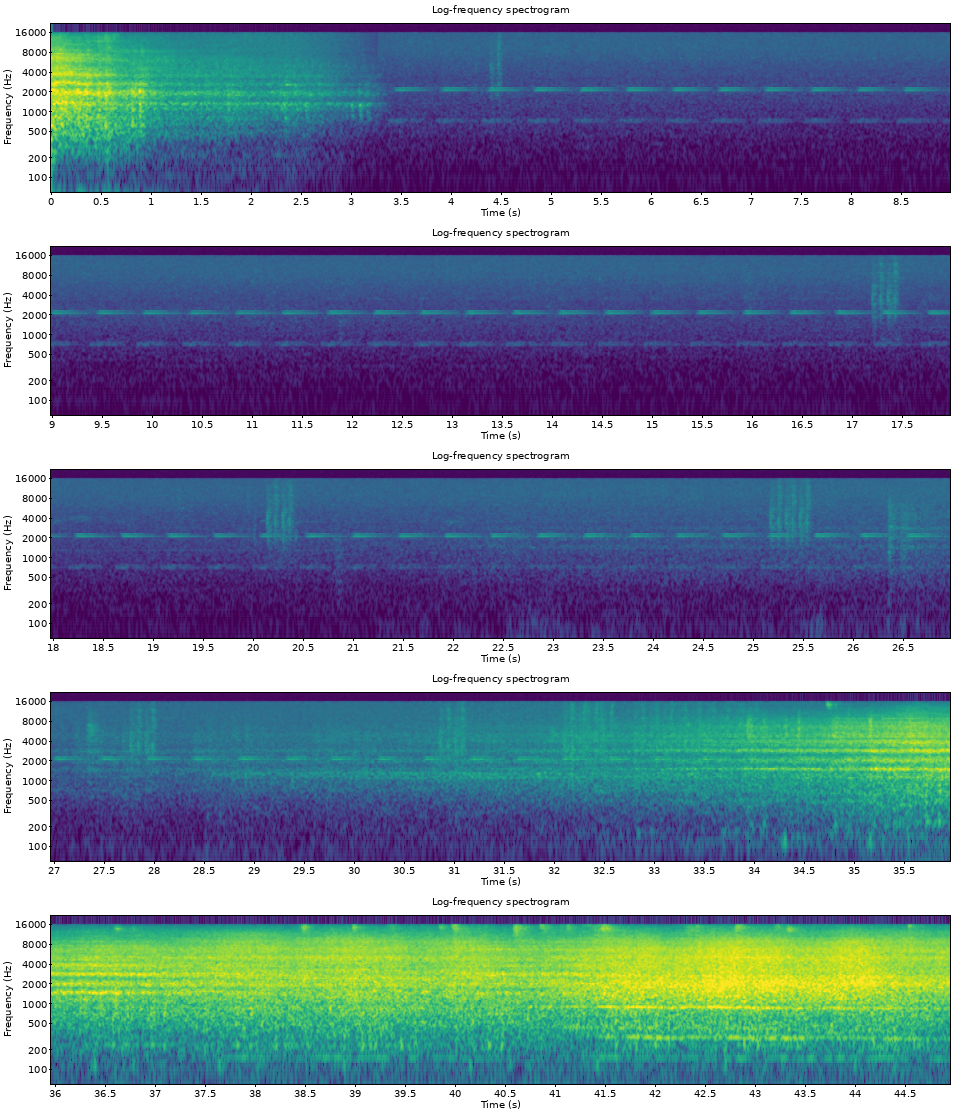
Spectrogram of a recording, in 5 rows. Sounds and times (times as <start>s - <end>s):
Outside, urban or manmade: 0.0s - 44.9s
Train: 0.0s - 44.9s.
